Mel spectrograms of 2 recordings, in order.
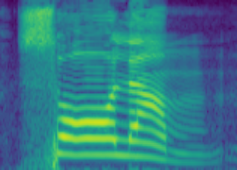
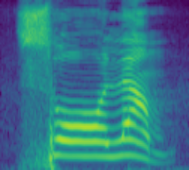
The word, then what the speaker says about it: solemn: Solemn. Up to that only we are pronouncing. That N is the silent letter. Okay. So we are pronouncing S-O-L-E-M. Up to that only we are pronouncing. That N, they are joined in this word, but we are not pronouncing.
